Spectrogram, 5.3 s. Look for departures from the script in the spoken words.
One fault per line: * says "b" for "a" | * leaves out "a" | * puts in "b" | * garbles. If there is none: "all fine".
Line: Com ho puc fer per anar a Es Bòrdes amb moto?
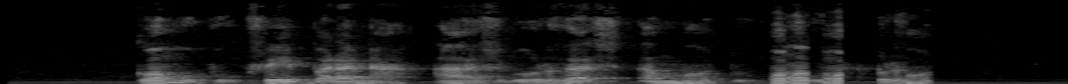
* garbles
